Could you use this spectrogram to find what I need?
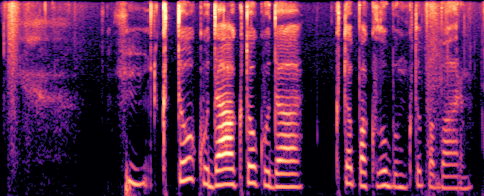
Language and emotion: Russian, neutral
